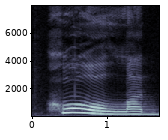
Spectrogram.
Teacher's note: if my vowel is open at the end it now opens up a bit and sounds more like ah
